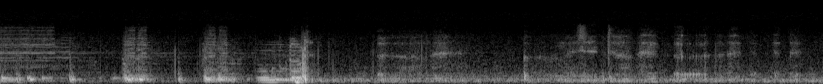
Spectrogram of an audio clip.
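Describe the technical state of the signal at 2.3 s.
At 2.3 s the signal is intact, with no audible dropout, distortion, glitch or other technical fault at that point.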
